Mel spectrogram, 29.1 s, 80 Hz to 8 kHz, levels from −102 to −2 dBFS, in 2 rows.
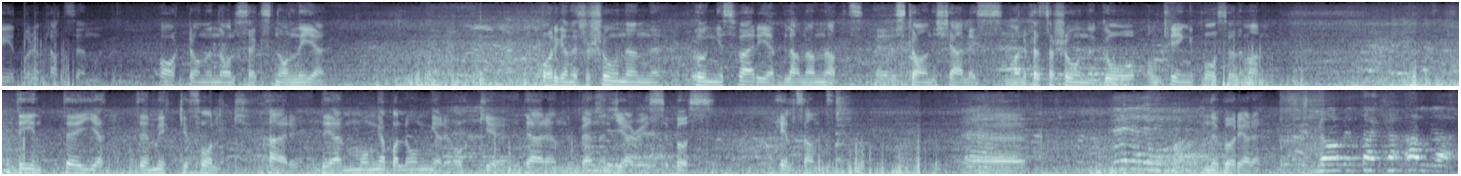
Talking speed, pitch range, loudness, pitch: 75 wpm, 110-130 Hz, -22 LUFS, 115 Hz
